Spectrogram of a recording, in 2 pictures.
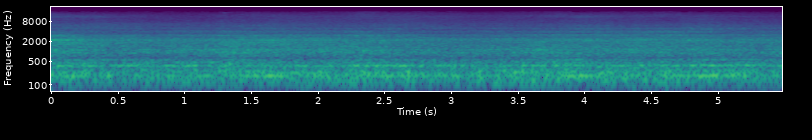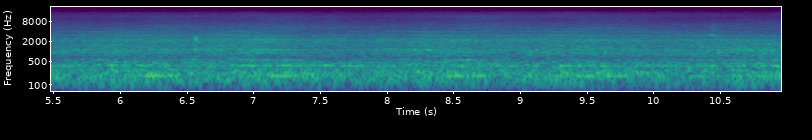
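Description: Freight train of covered biomass hopper wagons rolling past at close range: a steady rumble and clatter of wagon wheels on the rails, with a regular beat as wheelsets pass.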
